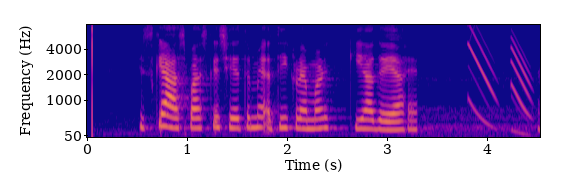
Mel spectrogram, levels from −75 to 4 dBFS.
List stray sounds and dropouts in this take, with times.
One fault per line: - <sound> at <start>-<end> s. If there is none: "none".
- chirp at 3.8-4.5 s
